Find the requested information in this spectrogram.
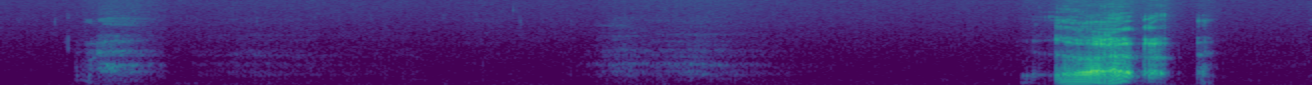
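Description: A faint early belch, then one loud, deep, rumbling burp with a short tail in a quiet room.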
